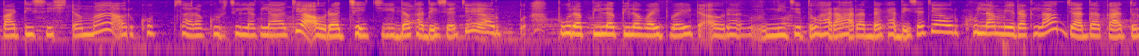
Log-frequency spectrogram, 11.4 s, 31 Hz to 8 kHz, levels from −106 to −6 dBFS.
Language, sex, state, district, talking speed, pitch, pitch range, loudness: Halbi, female, Chhattisgarh, Bastar, 205 wpm, 255 Hz, 240-280 Hz, -29 LUFS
